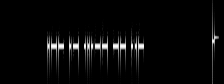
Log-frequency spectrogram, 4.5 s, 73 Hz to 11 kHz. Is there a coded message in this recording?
Yes: Morse code from 1.0 to 2.9 s, heard as a keyed tone, about 33 wpm, 700 Hz. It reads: WA3MU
